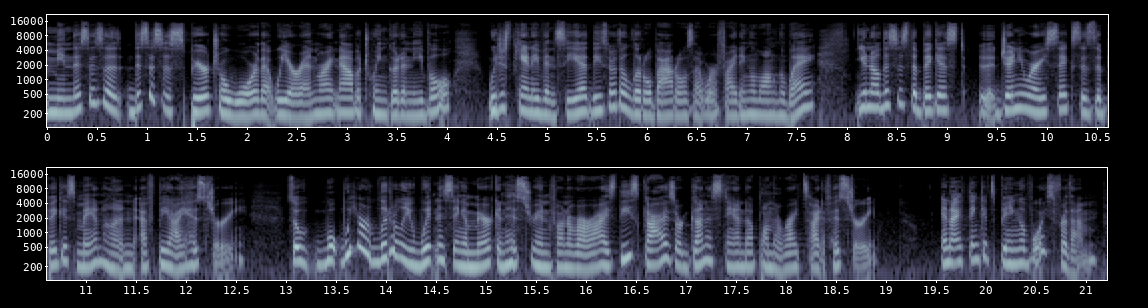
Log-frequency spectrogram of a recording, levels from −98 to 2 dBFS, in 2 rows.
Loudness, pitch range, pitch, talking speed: -35 LUFS, 195-245 Hz, 215 Hz, 245 wpm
